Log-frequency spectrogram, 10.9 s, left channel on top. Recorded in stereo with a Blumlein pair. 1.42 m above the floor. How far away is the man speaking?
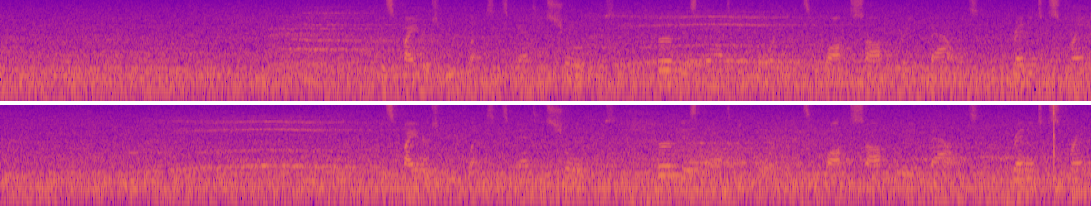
About 4 m.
